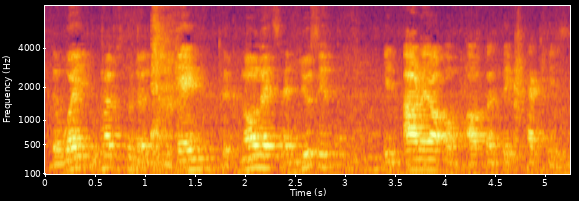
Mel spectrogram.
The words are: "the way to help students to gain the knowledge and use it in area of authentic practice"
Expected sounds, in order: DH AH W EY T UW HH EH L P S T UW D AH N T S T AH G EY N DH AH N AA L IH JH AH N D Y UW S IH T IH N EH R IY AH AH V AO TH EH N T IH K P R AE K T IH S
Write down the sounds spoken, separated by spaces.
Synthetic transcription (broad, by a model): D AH W EY T UW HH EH P S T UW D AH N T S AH G EY N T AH N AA L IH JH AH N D Y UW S IH T IH N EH R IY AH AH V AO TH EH N T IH K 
